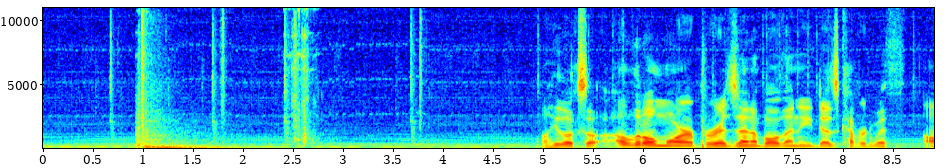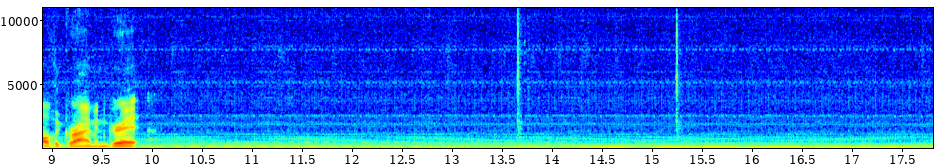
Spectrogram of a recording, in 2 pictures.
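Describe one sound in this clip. Short game menu clicks and chimes sound as options are selected.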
